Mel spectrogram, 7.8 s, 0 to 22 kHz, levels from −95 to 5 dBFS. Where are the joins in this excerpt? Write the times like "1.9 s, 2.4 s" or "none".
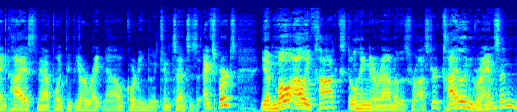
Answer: none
